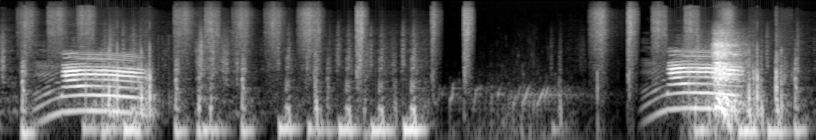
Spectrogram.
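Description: Cow in the Minecraft video game mooing, two long, loud, clear moos at the start and end, with scattered footsteps and clicks between them and no talk.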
